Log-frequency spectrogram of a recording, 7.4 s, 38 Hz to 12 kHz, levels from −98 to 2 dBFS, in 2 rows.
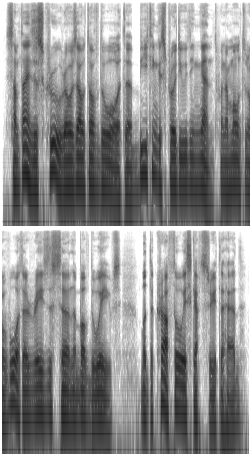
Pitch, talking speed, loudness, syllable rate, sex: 100 Hz, 240 wpm, -20 LUFS, 6.4 syllables/s, male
